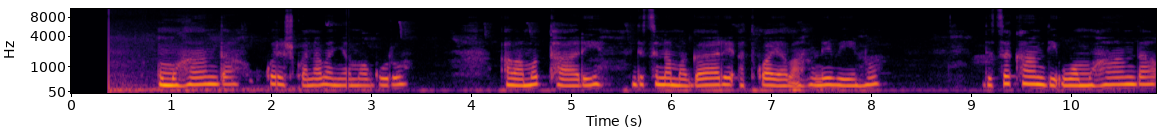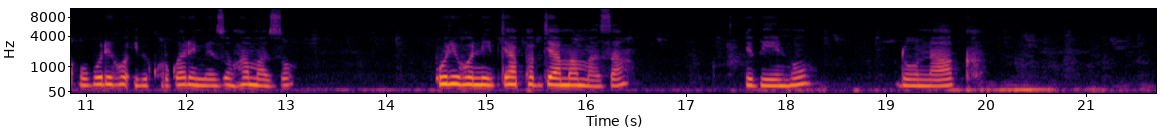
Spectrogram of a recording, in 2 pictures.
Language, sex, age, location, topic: Kinyarwanda, female, 18-24, Huye, government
